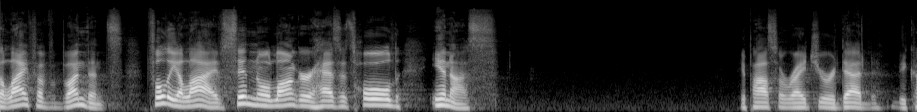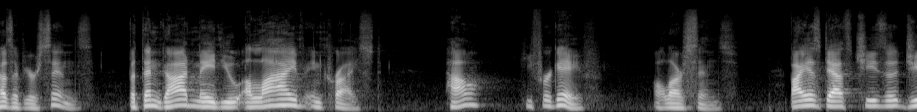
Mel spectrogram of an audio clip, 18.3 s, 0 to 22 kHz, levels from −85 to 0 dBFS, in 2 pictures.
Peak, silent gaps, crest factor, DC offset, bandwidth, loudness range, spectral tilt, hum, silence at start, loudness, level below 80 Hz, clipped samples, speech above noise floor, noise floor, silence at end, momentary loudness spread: 0 dBFS; none; 20 dB; under 0.1%; 15 kHz; 10 LU; -7 dB/octave; none; 0 s; -18 LUFS; -62 dBFS; under 0.1%; 49 dB; -67 dBFS; 0 s; 18 LU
